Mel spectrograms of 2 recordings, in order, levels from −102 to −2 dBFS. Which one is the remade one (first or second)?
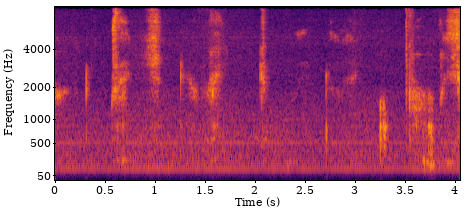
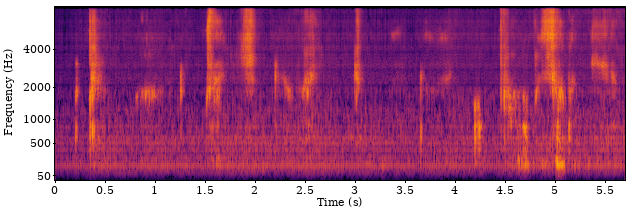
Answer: second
